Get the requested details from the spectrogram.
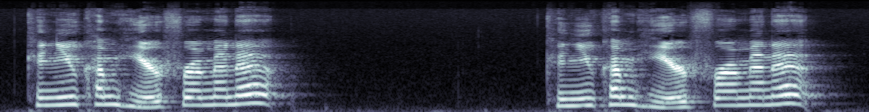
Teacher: The beautiful nasalized a went away and was replaced by a schwa.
